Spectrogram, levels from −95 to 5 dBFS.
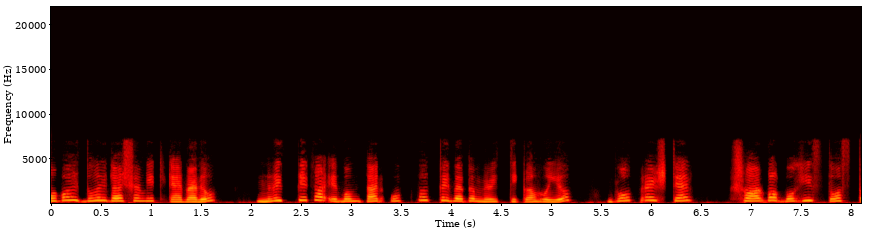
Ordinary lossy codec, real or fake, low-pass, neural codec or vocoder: none; fake; 7.2 kHz; codec, 16 kHz, 0.5 kbps, FreqCodec, larger model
